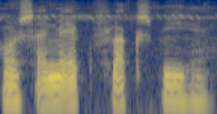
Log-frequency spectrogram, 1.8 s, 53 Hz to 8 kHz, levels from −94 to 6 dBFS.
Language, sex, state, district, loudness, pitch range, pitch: Hindi, male, Arunachal Pradesh, Papum Pare, -19 LUFS, 90-95 Hz, 95 Hz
